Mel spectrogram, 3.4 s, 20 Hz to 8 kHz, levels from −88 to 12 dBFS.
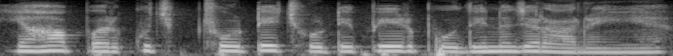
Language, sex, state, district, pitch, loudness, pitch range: Hindi, female, Uttar Pradesh, Saharanpur, 200 Hz, -17 LUFS, 190-215 Hz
